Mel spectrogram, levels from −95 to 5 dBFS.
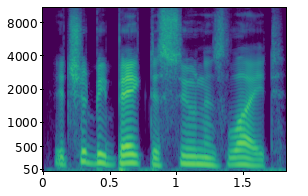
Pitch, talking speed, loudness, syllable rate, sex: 145 Hz, 265 wpm, -20 LUFS, 5.4 syllables/s, male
